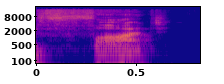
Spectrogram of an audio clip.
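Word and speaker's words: Pfaadt: Is it Fate? – Fat. it's I'm pretty sure it's actually Fought, but we call him P-Fat for sure.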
